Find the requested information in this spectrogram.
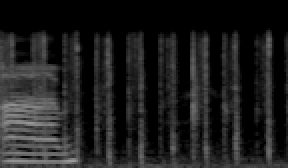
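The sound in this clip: Tarot cards being shuffled: many quick, papery riffles and slaps in an uneven rhythm, following a brief voice at the start.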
